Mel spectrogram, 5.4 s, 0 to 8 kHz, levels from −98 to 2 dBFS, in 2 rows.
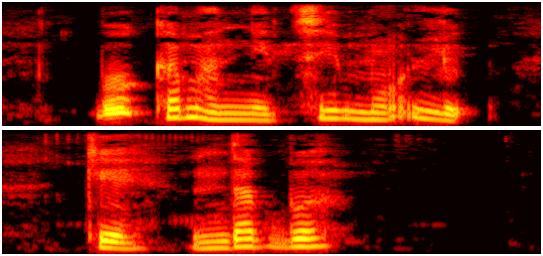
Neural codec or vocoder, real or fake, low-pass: none; real; 7.2 kHz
